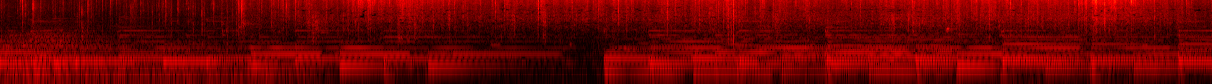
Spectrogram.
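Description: Background music of slow, held chords changing every second or so, over a sizzling, crackling hiss.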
